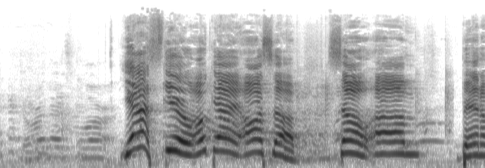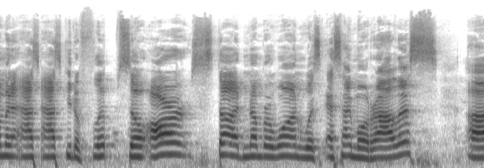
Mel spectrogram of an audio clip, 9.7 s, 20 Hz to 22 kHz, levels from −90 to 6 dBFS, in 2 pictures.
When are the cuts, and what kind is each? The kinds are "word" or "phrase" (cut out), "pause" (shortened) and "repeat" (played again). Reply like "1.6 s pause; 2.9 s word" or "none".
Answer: 1.6 s word; 4.5 s pause; 5.3 s repeat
